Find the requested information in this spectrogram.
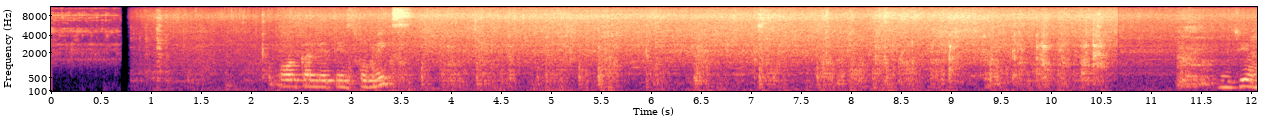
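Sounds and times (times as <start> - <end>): food sizzling in a pan: 0.0 - 12.0
ladle scraping and tapping pan: 0.8 - 2.2, 3.6 - 10.7.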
